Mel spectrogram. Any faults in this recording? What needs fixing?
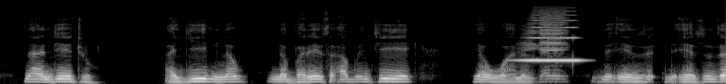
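Skip ahead at 2.47 s: playback jumps forward with no gap, and roughly half a second of speech never arrives. The two sides of the jump are butted together, so the sound lurches rather than pausing. This happens when the receiver discards a stretch of audio, here about half a second, while later audio is already queued, usually because the jitter buffer overflowed. The listening delay drops by about the same amount. To prevent it, size the jitter buffer to absorb bursts, and let it shed excess delay gradually instead of all at once.

Jitter buffer speed-up from 2.57 to 3.73 s: right after the jump, the speech runs about 10 percent fast at unchanged pitch and sounds hurried. The buffer was still holding more audio than its target, so the receiver trimmed short pitch-period-length pieces again and again, removing roughly 150 ms in total to pull the delay back down. 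To prevent it, stabilise packet delivery so delayed packets don't pile up, and cap how aggressively the buffer compresses.

Loudspeaker feedback squeal from 5.06 to 5.96 s: a steady tone at 1.2 kHz swells over about a third of a second and settles at about 5 dB above the speech before it stops. The microphone is picking up the loudspeaker it drives, and at 1.2 kHz the loop gain exceeds one, so that frequency feeds itself and grows. To prevent it, lower the loudspeaker gain or move the microphone away from it, and use echo cancellation or a notch at 1.2 kHz.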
